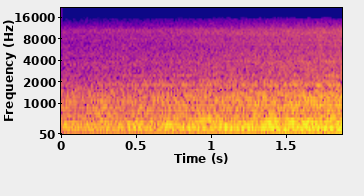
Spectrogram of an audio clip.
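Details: Air King bathroom exhaust fan after repair (blower wheel/motor serviced to cure a rattle), cover back on: steady low motor hum with soft even airflow, running smoothly and quietly.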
